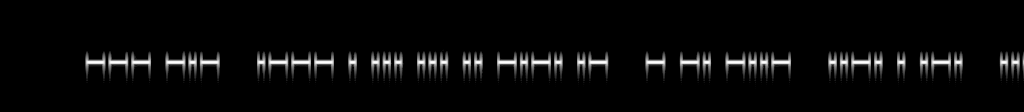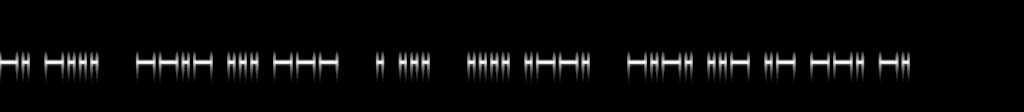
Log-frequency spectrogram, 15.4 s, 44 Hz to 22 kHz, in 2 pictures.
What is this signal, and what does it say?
Morse code, heard as a keyed tone, about 28 wpm, 700 Hz. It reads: OK JESSICA TNX FER FB QSO ES HP CUAGN
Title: Practice QSO - Exchange 4 - Ending - 28wpm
